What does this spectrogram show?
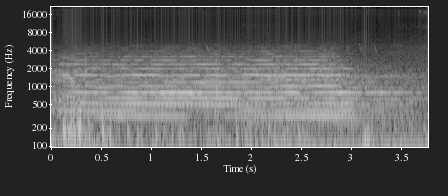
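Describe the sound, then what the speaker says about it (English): A Norfolk Southern freight train with locomotives passes close by, its horn sounding a long, steady blast over the rumble of the engines and cars, loud and continuous throughout. "Eastbound Norfolk Southern."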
